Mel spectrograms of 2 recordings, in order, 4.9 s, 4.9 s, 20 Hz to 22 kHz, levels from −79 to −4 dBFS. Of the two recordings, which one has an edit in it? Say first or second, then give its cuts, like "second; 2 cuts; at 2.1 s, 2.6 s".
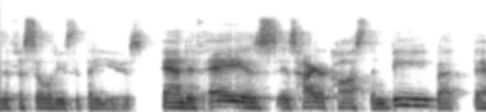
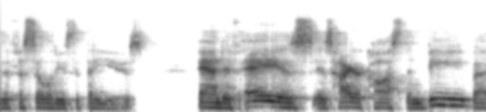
first; 1 cut; at 1.5 s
